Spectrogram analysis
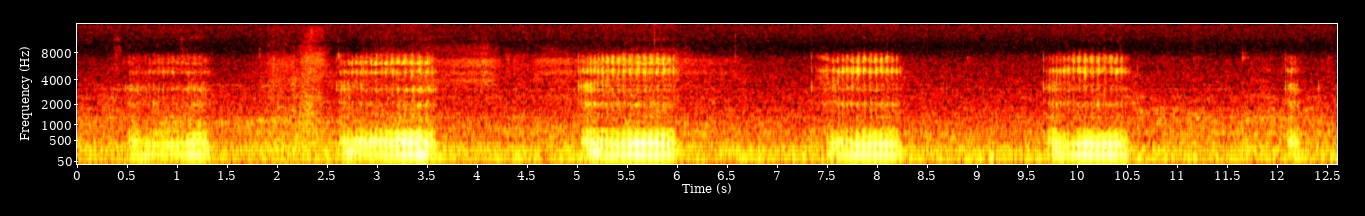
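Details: Female dog sleeping, snoring loudly: rhythmic rattling snores, about five breaths in twelve seconds, with quiet gaps between them.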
